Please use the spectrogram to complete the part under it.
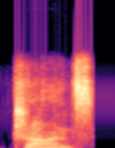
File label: "trance", Indian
